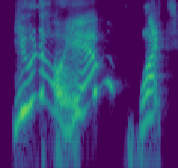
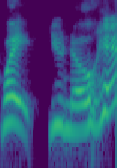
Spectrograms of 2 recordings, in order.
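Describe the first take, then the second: First: Louder, much higher incredulous question; mock-shocked, pitched up and loud; astonished repeat. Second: Said in the usual way. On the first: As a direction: burst out in acted disbelief.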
